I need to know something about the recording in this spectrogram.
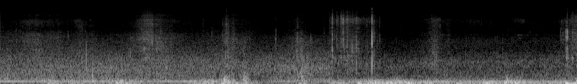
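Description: Dry grass rustles underfoot.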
